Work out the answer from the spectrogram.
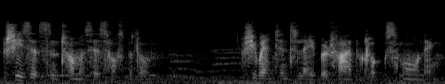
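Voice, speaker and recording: A woman's voice: rumbling low, brisk, sharp tone, faint music behind, exaggerated voice. A woman playing a prim, pious, disapproving older in-law in a radio comedy, heard through a telephone filter. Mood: prim disapproval. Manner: stern, primly scolding. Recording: muffled, band-limited telephone sound.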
